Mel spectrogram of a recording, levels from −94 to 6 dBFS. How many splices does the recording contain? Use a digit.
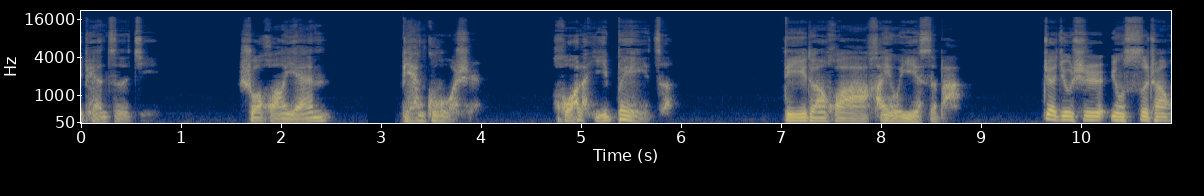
0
